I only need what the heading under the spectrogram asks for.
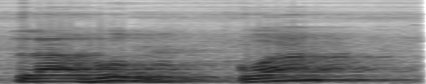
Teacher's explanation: izhar syafawi, mim sukun berjumpa dengan waw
